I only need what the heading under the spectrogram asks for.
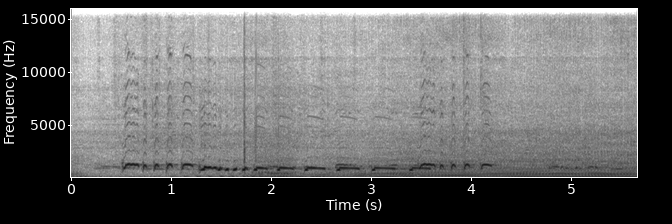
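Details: Zebra doves in a duet, a local bird against a cemani bird: rapid series of short, rolling coos near one pitch, each phrase about a second long and repeated, over a steady low hum.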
